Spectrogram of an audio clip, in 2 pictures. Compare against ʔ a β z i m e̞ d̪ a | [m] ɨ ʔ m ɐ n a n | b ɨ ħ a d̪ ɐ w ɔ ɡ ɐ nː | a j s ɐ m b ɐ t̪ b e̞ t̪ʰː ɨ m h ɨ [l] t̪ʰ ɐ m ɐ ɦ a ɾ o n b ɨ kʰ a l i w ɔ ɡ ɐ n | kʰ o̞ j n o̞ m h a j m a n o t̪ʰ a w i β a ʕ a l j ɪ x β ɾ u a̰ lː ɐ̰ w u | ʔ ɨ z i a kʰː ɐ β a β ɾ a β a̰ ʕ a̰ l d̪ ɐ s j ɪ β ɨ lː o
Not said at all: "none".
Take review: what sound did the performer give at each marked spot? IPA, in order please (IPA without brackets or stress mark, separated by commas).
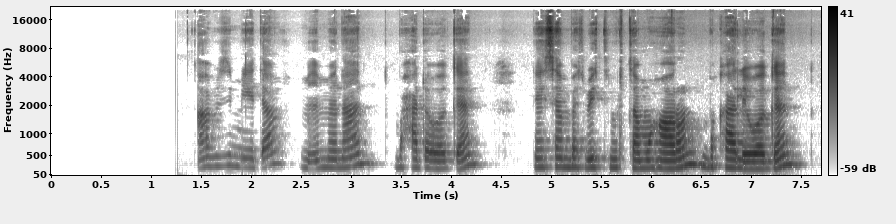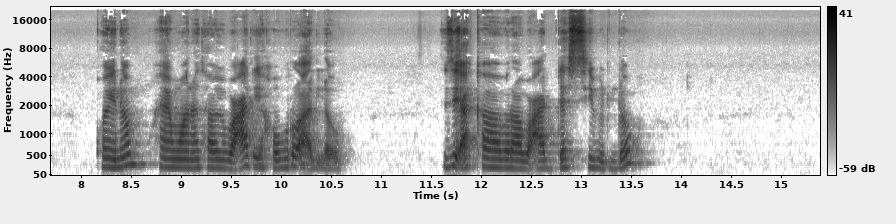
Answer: m, ɾ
